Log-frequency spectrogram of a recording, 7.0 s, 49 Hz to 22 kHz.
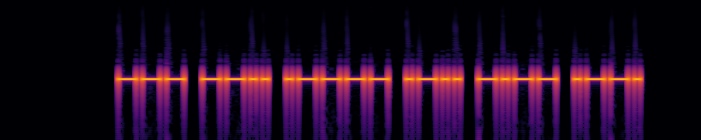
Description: Morse code, heard as a keyed tone, about 20 wpm, 700 Hz. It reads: OZ1LYP
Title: DXCC-100 Call Signs - 6 Characters - Repeated 3x - 20wpm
